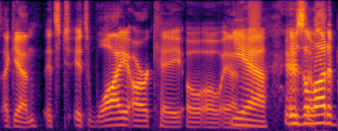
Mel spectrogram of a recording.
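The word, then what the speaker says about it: Yyrkoon: to see both usurped by his other cousin Yrcoon. Yrcoon, okay. Yeah, it's Yrkoon.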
